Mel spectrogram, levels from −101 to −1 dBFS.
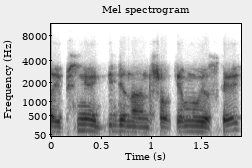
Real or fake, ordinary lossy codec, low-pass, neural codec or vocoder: real; Opus, 24 kbps; 7.2 kHz; none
